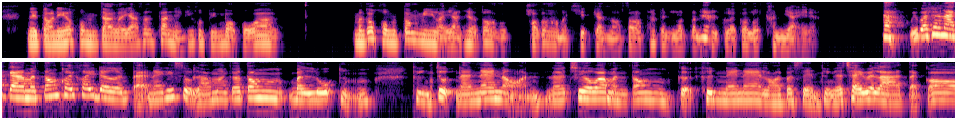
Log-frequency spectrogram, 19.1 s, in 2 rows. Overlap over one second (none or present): none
